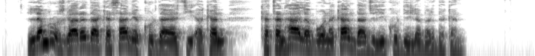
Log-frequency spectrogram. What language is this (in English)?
Central Kurdish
